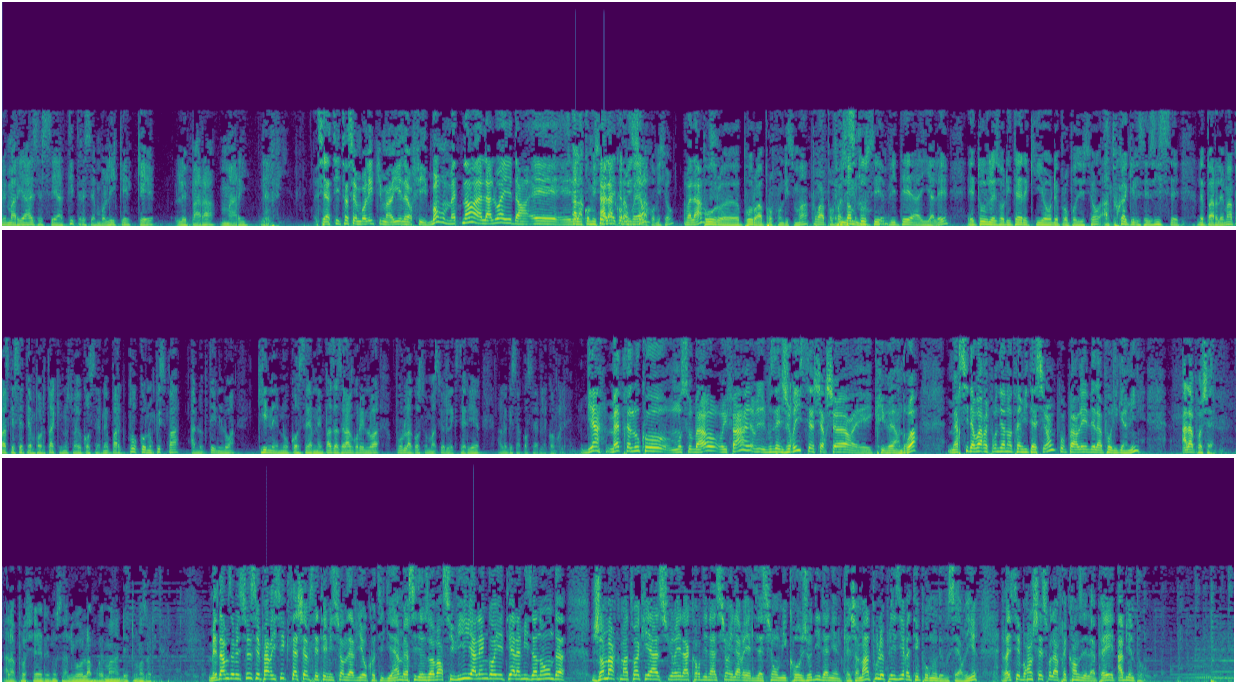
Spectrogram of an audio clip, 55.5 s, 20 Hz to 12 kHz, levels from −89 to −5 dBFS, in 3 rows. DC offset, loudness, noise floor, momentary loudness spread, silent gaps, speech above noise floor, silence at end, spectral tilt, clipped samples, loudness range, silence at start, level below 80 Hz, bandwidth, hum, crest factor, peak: under 0.1%; -19 LUFS; -40 dBFS; 13 LU; none; 21 dB; 0 s; -5.5 dB/octave; under 0.1%; 8 LU; 0 s; -36 dBFS; 6.6 kHz; none; 18 dB; 0 dBFS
